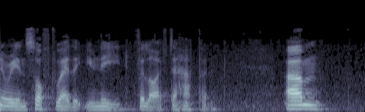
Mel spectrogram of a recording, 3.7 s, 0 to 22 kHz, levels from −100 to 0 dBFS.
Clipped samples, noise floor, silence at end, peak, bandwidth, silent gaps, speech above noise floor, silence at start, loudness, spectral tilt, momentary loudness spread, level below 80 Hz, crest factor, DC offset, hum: under 0.1%; -61 dBFS; 0.35 s; -12 dBFS; 7.6 kHz; none; 27 dB; 0 s; -35 LUFS; -5 dB/octave; 16 LU; -68 dBFS; 24 dB; under 0.1%; none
